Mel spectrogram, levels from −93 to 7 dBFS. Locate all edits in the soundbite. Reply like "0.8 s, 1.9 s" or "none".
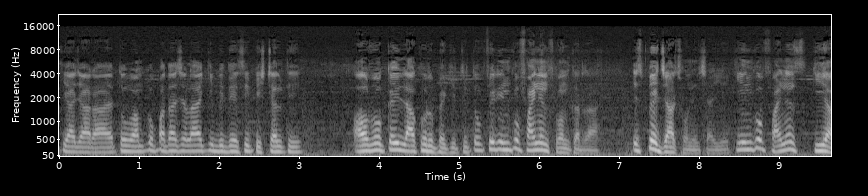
none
